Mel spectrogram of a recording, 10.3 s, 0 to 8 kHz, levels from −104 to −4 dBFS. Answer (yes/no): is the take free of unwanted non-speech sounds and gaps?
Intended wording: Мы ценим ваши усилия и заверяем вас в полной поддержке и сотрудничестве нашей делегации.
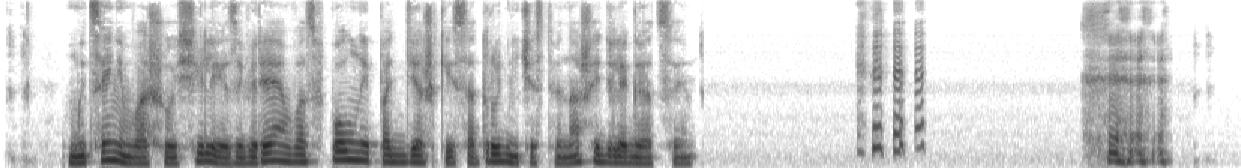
no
